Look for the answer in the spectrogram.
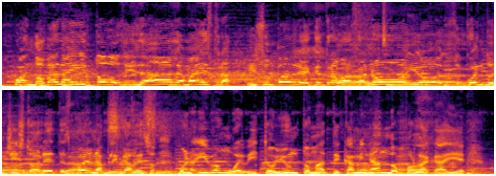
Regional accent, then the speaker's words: Juliaca, Puno, Peru; de Juliaca, Perú.

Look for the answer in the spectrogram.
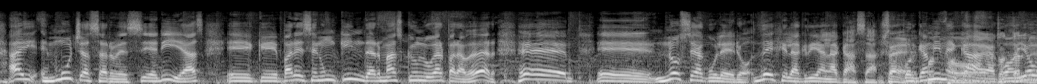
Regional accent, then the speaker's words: Puebla, Mexico; de Puebla.

